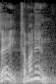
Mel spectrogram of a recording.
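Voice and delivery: high call across a field. Retold or imitated. Calling the farmer's sheep in, high call.

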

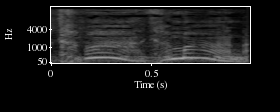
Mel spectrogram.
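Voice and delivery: coaxing call, pitched well up; urging call. Retold or imitated. Urging his volleyball teammate, high coaxing call. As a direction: egg the teammate on, come on come on.

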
